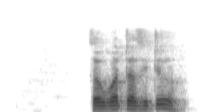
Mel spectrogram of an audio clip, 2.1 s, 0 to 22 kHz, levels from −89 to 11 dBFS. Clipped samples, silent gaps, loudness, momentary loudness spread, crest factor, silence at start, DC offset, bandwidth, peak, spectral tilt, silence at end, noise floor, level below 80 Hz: under 0.1%; none; -22 LUFS; 6 LU; 18 dB; 0.95 s; under 0.1%; 7.4 kHz; -6 dBFS; -9 dB/octave; 0.3 s; -80 dBFS; -68 dBFS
